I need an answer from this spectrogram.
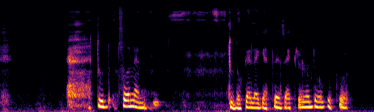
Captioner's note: sighing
